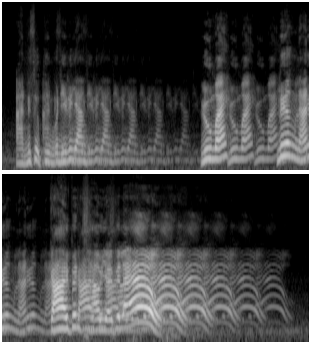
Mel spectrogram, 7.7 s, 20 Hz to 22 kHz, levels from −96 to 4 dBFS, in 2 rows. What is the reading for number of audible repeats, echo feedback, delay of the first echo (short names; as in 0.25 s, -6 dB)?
4, 46%, 0.329 s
